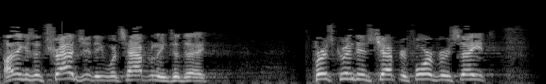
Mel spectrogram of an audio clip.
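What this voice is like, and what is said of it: Raised, impassioned preaching voice. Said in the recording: “raising my voice ... I am impassioned”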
